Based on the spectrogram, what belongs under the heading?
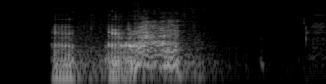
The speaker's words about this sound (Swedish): Eckerös ljud är ett lejon, tror jag bestämt.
